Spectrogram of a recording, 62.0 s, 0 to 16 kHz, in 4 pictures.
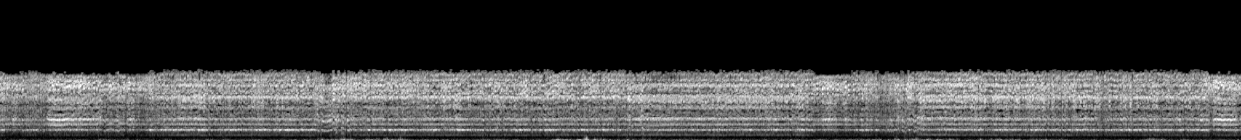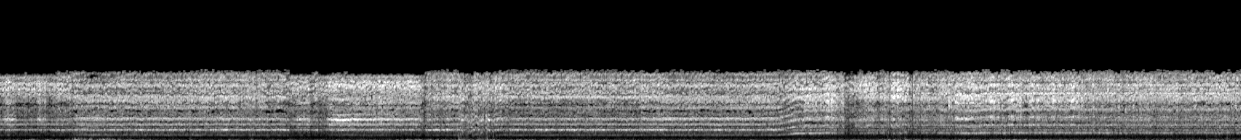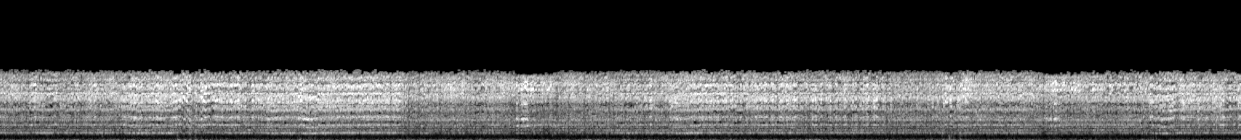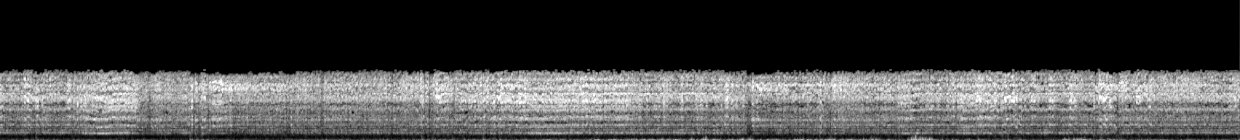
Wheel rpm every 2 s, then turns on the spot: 160, 160, 160, 160, 160, 160, 160, 160, 160, 160, 160, 160, 170, 230, 230, 230, 230, 230, 230, 230, 230, 230, 230, 230, 230, 230, 230, 230, 230, 230, 230.
none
